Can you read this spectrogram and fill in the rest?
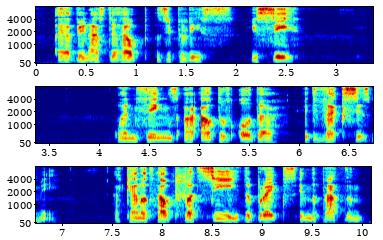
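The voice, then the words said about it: Poirot accent that keeps slipping. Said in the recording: “It's the accent. It keeps kind of breaking. ... The key to Poirot.”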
